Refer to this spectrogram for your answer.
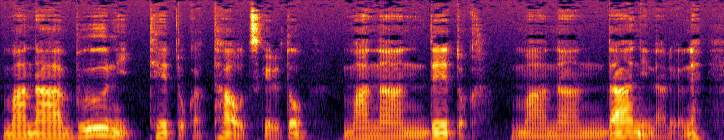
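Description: A man's voice: lowish voice, expressive, a little slow, mellow. A man teaching a grammar video lesson, explaining step by step in a friendly way and checking in with the viewer as he writes on a board. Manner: writes on a board while talking.

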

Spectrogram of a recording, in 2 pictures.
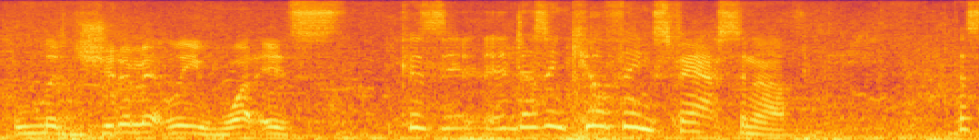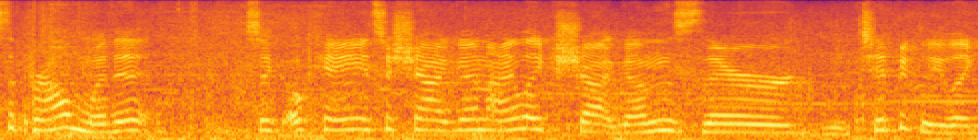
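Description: A man giving casual, rambling gameplay commentary in a wry way. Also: high voice. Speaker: gamer commentator. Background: game music.

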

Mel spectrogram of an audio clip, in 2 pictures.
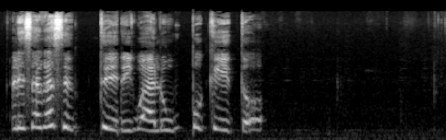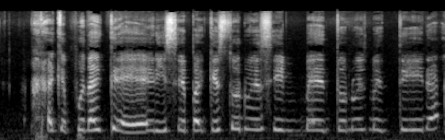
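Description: Woman preacher, high voice, dry close self-recorded audio, pleading and insistent. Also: no echo. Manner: fervent, pleading, repeats appeals. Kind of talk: recorded prophetic exhortation. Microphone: self-recorded audio message.

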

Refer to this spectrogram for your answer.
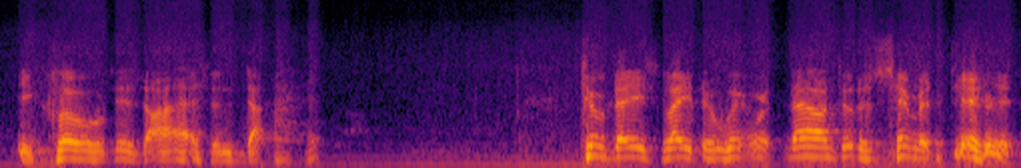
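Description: Man, evangelist, fervent testimony sermon, high voice, slow drawn-out phrasing, dramatic shouts. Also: vocal fry, low-quality recording. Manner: dramatic, swings from quiet to shouting.

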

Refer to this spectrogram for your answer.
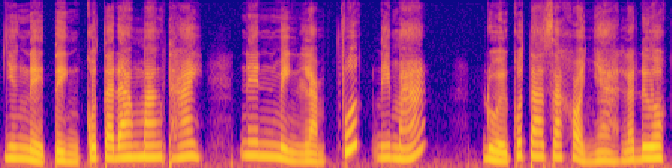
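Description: In clean studio sound with no room tone, a woman narrator plays a sly, scheming young woman, pitching above her own natural voice. Her delivery is fairly high, lively, normal in pace and a little mellow, full of sneering, cutting remarks.

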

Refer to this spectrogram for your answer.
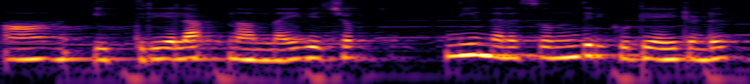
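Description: A woman's voice: lowish voice, steady tone, a little fast, dark tone, lightly acted. A woman voicing a playful, affectionate young husband who teases his wife. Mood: teasing. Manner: playful teasing. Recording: roomy echo, faint background music.

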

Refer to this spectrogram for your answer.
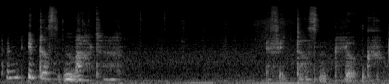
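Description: A woman playing a vain, bossy Tudor queen in a slow, breathy whispered ASMR makeup role-play. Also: a little high, background noise. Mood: smug, sassy. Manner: slow, haughty, deliberate, repeating phrases.

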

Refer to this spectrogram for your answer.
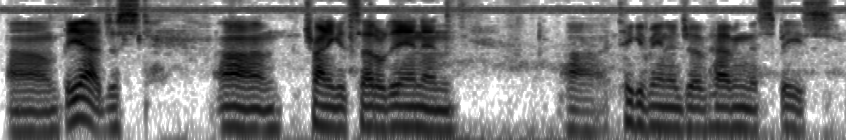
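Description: A young man vlogging on a phone held at arm's length outdoors on a farm, talking in a halting way with many filler words. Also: fairly low pitch, level tone, poor audio. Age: young adult. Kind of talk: casual vlog. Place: outdoors on a farm, among trees and under a tin-roofed shed. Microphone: phone camera at arm's length. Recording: outdoor phone recording with loud insect noise. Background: insects and crickets outdoors.

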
